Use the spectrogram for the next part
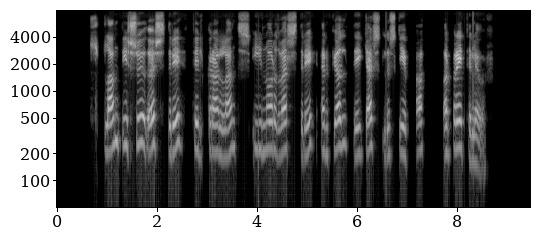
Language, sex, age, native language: Icelandic, female, 50-59, Icelandic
